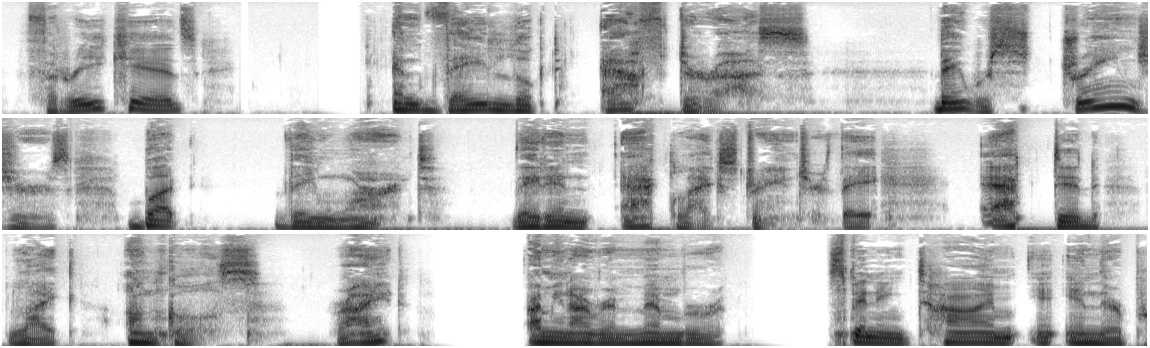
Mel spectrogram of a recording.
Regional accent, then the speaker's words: Sacramento, California, United States; the home I grew up in Sacramento

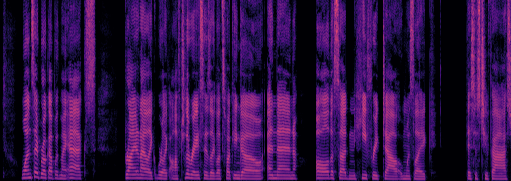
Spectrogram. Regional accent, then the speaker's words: Houston, Texas, United States; moved away as an adult; now in New York, United States; I grew up in Houston. And then, yeah, I've lived here since college. So I've been here like 7 years.

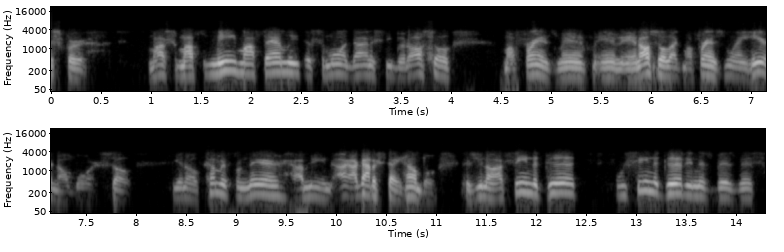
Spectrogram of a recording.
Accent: Sacramento, California, United States; also born or lived in San Francisco, California; I'm actually grew up in Sacramento, California, about an hour and 30 minutes away.

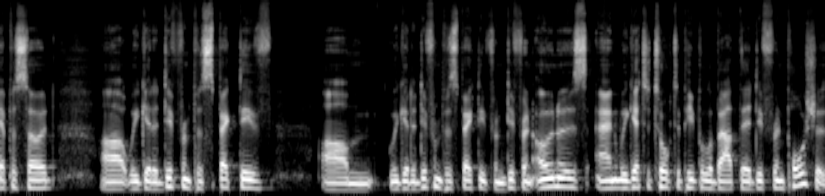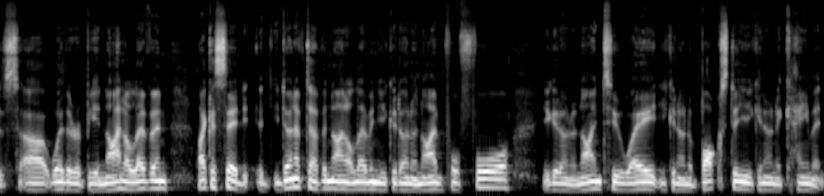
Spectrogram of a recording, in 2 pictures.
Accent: Sydney, New South Wales, Australia; now in Bahrain; Sydney, Australia, my hometown.

